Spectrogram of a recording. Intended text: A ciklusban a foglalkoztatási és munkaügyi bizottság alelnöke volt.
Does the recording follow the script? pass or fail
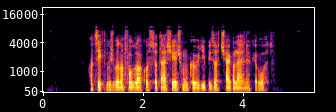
pass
